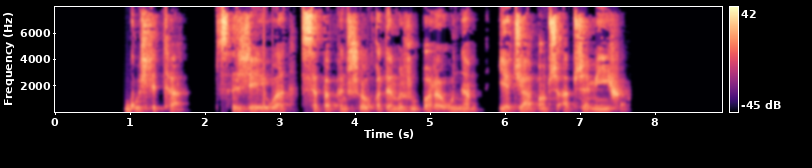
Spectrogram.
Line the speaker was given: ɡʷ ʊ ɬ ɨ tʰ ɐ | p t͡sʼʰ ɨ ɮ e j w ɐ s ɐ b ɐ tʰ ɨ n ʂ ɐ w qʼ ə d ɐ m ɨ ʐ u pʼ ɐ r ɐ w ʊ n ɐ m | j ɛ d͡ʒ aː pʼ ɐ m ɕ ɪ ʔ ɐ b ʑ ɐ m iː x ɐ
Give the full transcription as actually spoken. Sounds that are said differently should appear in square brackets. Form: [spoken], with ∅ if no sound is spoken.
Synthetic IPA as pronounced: ɡʷ ʊ ɬ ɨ tʰ ɐ | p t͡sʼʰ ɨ ɮ e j w ɐ s ɐ b ɐ [pʰ] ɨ n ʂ ɐ w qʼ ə d ɐ m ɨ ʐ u pʼ ɐ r ɐ w ʊ n ɐ m | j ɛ d͡ʒ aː pʼ ɐ m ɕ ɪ ʔ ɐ b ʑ ɐ m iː x ɐ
